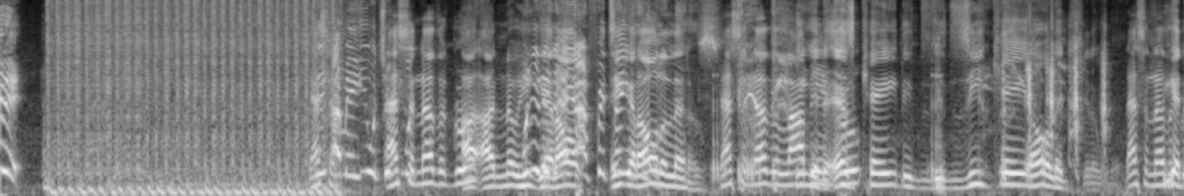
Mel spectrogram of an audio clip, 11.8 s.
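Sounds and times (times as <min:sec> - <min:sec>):
automatic gunfire from a Glock pistol fitted with a switch: 0:00.4 - 0:03.6
speech: 0:03.1 - 0:11.8
laughter: 0:05.9 - 0:08.6, 0:09.3 - 0:11.8.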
